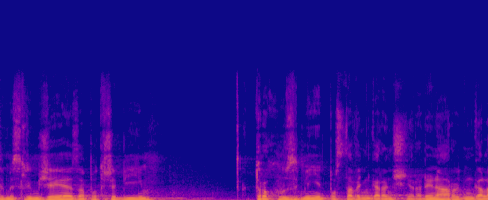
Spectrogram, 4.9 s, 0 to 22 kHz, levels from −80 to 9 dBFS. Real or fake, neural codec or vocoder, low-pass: fake; vocoder, 48 kHz, 128 mel bands, Vocos; 14.4 kHz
